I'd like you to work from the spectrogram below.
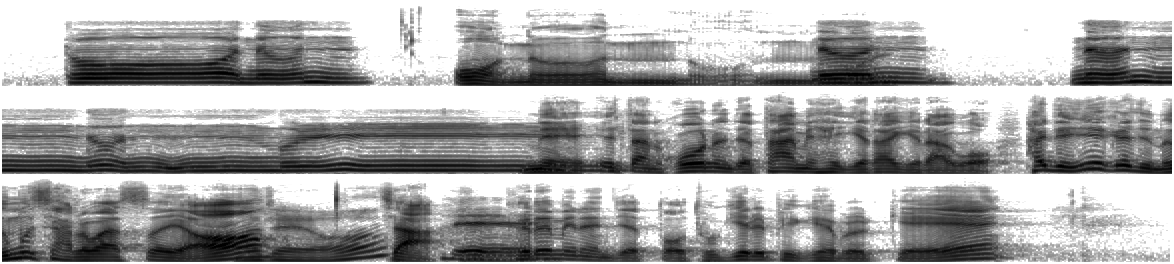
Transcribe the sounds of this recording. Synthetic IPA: tonɯnonɯnːɯ̰nɯnː | ɯnːɯnmuɭ | ne̞iɭt͈ankonɯnd͡ʑʌtaɯmeɦeɡjʌɭɦaɡiɾaɡohad͡ʑeiɡek͈ad͡ʑinʌmut͡ɕaɾwas͈ʌjod͡ʑajot͡ɕa̰nekɯɾʌmjʌnɯnid͡ʑe̞t͈otoɡiɾɯɭpiɡoɦe̞boɭk͈e

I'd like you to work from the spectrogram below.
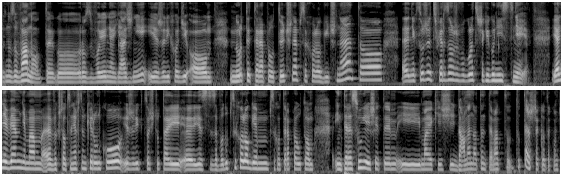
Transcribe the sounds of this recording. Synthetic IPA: ɡnɔzɔvanɔt̪ɛɡɔɾɔzd̪vɔjɛɲajaʑɲiʔḭjɛʐɛlʲixɔd͡ʑiʔɔnuɾt̪ɘt̪ɛɾapɛwt̪ɘt͡ʂnɛpsɘxɔlɔɡʲit͡ʂnɛt̪ɔ | ɲɛkt̪uʐɘt̪fʲjɛɾd̪zɔ̃w̃ʐɛvɔɡulɛt̪ɔ̥ɕt̪akʲɛɡɔɲɛist̪ɲejɛ̰ | jʔaɲɛvʲjɛmɲɛmamvɘkʂt̪awt̪sɛɲaft̪ɘmkʲɛɾuŋkujɛʐɛlʲikt̪ɔɕt̪ut̪ajjɛst̪zːavɔd̪upsɘxɔlɔɡʲjɛmpsɘxɔt̪ɛɾapɛwt̪ɔmint̪ɛɾɛsujɛɕɛt̪ɘmimajakʲeɕd̪anɛnat̪ɛnt̪ɛmat̪ːɔ̰t̪ɔt̪ɛʂjakɔt̪akɔ̃w̃

